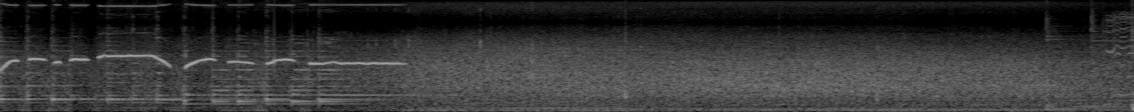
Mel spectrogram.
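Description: A whistled tune with gliding notes over lower sustained accompanying tones, stopping about five seconds in. After it comes a steady hiss of noise.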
